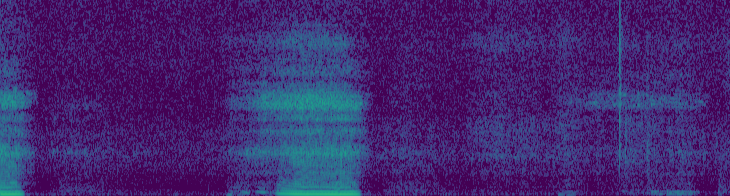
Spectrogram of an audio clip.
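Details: Low, rumbling snores on the in-breath with quiet breathing between them in a still room; snoring.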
